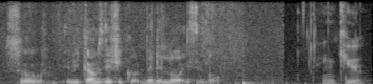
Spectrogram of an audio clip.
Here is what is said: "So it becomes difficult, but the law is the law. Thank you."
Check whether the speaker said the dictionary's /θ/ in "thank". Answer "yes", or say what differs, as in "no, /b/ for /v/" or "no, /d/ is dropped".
no, /t/ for /θ/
